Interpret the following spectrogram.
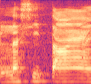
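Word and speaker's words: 纳西妲: Nahida là phát âm tiếng Trung là Nasita nha.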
